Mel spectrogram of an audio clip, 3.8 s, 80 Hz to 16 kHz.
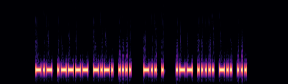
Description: Morse code, heard as a keyed tone, about 45 wpm, 700 Hz. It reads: K1CH DE W5DS
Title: USA Callsign DE Callsign - 4 Characters - 50wpm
